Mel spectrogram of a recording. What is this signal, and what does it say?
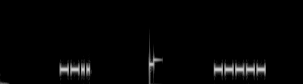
Morse code, heard as a keyed tone, about 44 wpm, 700 Hz. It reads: Z 0
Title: Single Letter-Number Alt - Rapid-Fire 45wpm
